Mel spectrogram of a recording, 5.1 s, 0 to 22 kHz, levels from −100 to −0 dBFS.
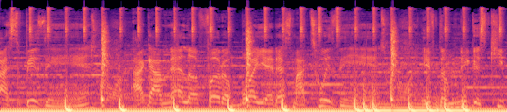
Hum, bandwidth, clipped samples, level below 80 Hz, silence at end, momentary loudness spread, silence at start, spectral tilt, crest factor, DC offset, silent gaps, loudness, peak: none; 17.5 kHz; under 0.1%; -10 dBFS; 0 s; 5 LU; 0 s; -4.5 dB/octave; 8 dB; under 0.1%; none; -11 LUFS; 0 dBFS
